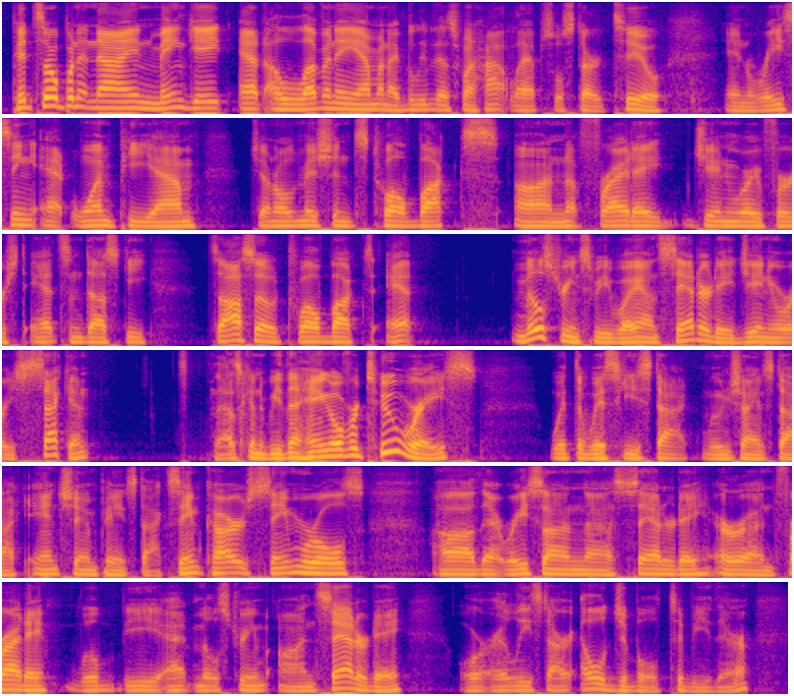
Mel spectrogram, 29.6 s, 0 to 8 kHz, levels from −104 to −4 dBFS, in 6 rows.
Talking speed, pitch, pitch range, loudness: 180 wpm, 120 Hz, 115-135 Hz, -25 LUFS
